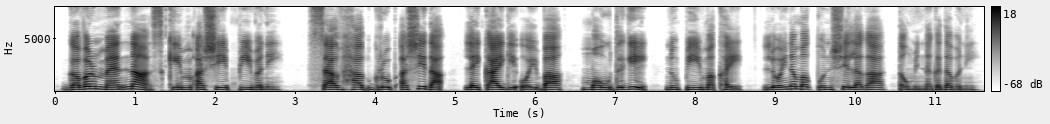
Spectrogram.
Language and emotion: Manipuri, neutral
